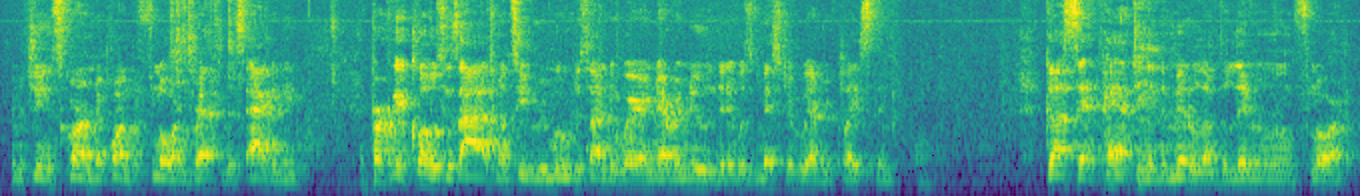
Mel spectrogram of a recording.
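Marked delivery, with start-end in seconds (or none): none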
